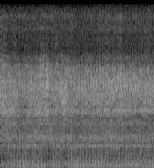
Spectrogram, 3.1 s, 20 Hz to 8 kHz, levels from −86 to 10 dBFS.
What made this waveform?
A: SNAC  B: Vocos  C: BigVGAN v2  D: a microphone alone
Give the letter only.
D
